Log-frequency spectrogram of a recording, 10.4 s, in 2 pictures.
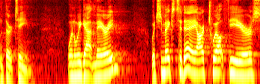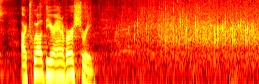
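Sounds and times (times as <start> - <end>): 
speech: 0.0 - 0.7, 1.4 - 7.2
audience applause: 7.4 - 10.3.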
